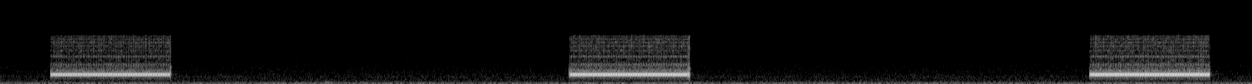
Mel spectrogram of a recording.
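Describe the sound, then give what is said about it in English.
A phone line rings back three times, each steady buzzing tone lasting about a second, separated by long, even pauses over a faint low hum. No one speaks. It is a prank phone call placed from an iPhone with the caller's number blocked. “Ladies and gentlemen, this is a prank phone call”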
